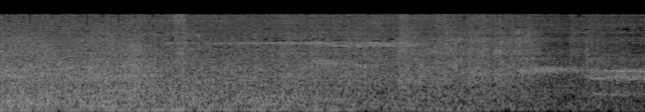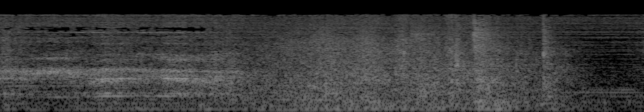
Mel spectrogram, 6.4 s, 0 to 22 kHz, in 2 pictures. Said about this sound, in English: She got off the FDR at 61st Street and continued to Lexington Avenue, where she promptly got on the 5 train heading downtown.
